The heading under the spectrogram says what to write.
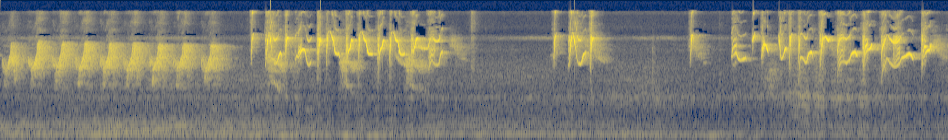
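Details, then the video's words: Steady series of about nine evenly spaced high pulsed notes, then fast wavy rolling trills in two bursts with a short pause between. A Kolibri Muncang sunbird performs this as a stimulus for a reluctant singer. "Kolibri Muncang gacor ngeroll || pancingan terapi memancing emosi Muncang macet."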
